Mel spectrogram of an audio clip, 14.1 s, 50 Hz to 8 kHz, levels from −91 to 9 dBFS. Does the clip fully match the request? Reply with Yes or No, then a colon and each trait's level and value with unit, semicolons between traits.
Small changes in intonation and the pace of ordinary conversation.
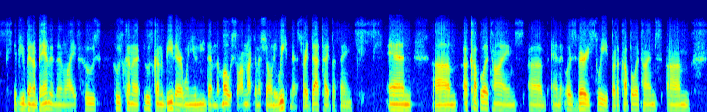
No: narrow, 2.2 semitones; fast, 210 wpm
